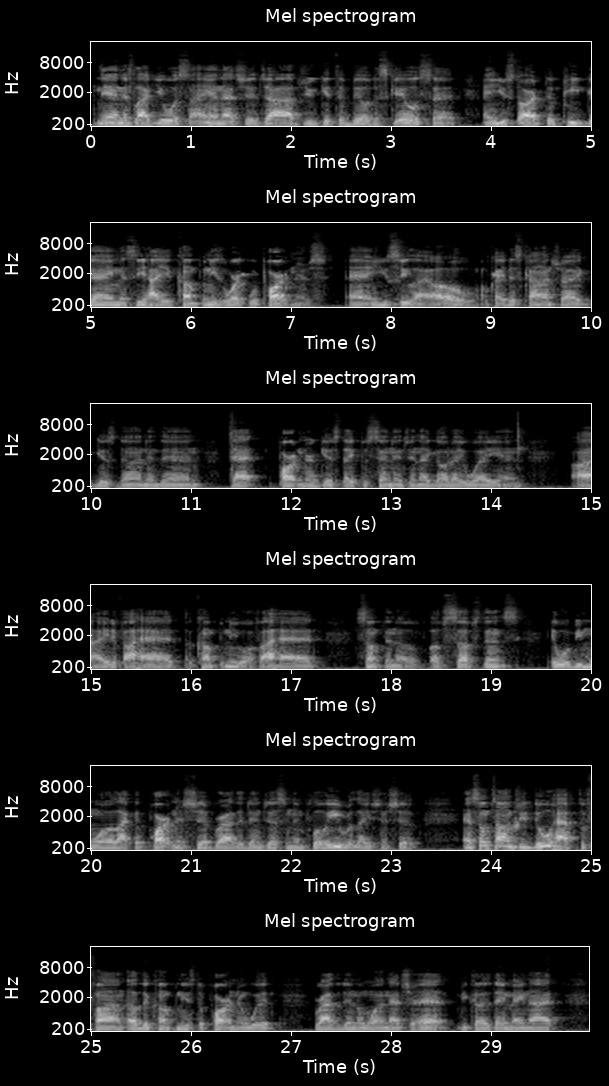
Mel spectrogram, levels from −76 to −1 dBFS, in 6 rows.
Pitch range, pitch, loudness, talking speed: 85-100 Hz, 90 Hz, -27 LUFS, 210 wpm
